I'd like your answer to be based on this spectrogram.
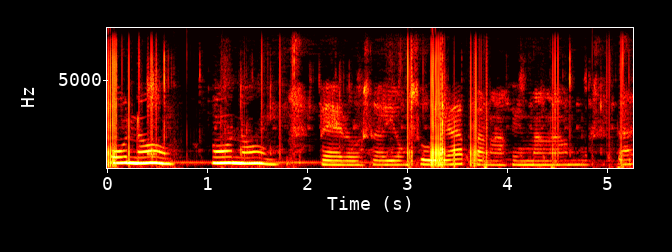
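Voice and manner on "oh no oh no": higher and louder, alarmed. Real, not acted. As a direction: react as something goes wrong. Alarm in game.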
